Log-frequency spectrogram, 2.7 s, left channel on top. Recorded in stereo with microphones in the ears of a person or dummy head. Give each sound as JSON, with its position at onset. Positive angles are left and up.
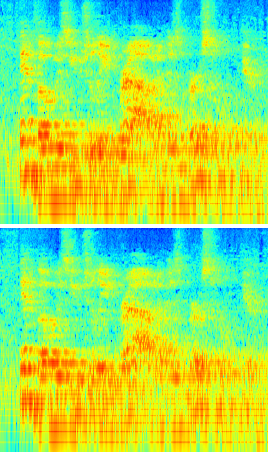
{"t": 0.2, "sound": "a man speaking", "side_deg": 25, "distance_m": 0.7}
